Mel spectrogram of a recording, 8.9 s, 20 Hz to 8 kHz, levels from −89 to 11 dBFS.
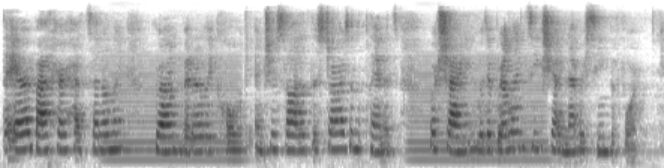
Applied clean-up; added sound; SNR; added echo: none; Wind instrument, woodwind instrument; 16 dB; reverberation time 0.9 s.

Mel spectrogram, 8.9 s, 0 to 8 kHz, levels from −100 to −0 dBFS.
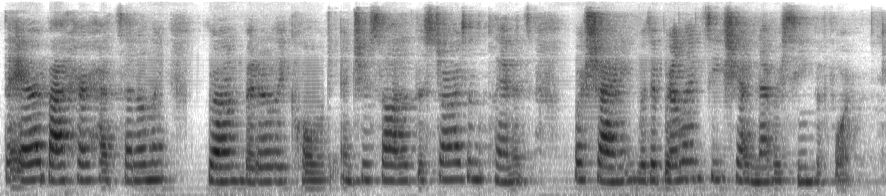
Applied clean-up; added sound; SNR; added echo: neural separator model SepFormer DNS4.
